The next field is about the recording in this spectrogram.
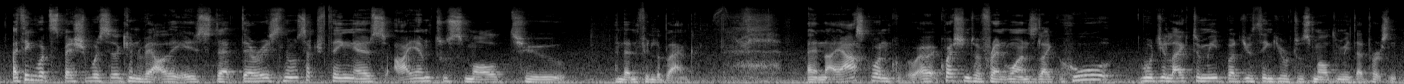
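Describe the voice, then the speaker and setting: A man's voice: medium pitch, lively intonation, moderate pace, noisy background. A man, talking conversationally as a guest in an interview. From Austria. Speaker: interview guest, business therapist.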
